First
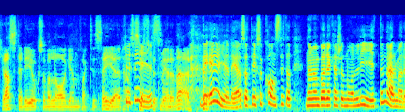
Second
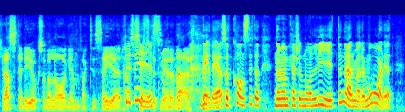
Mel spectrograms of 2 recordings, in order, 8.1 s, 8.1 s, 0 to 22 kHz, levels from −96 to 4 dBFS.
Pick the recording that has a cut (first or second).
second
